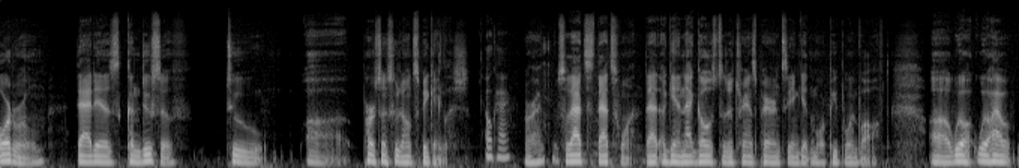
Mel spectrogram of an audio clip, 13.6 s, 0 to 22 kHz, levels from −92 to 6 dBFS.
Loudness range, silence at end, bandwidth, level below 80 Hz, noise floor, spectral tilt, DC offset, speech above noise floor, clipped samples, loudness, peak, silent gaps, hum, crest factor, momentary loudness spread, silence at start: 5 LU; 0 s; 15.5 kHz; -58 dBFS; -73 dBFS; -5.5 dB/octave; under 0.1%; 41 dB; under 0.1%; -32 LUFS; -10 dBFS; none; none; 22 dB; 15 LU; 0 s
